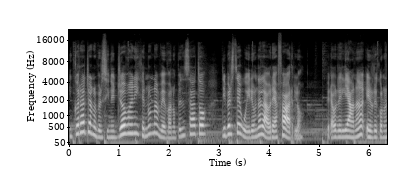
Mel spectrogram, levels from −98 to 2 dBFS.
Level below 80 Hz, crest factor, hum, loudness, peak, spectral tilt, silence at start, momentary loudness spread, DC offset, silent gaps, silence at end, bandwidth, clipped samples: -46 dBFS; 18 dB; none; -21 LUFS; -2 dBFS; -5 dB/octave; 0 s; 11 LU; under 0.1%; none; 0 s; 15.5 kHz; under 0.1%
